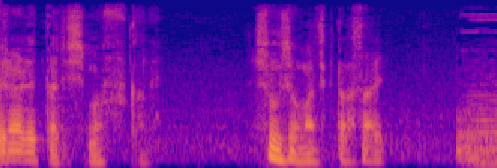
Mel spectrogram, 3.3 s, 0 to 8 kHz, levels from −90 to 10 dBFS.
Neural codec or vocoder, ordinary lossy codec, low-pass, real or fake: none; none; 7.2 kHz; real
